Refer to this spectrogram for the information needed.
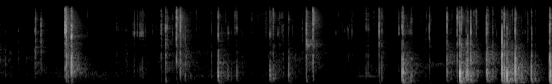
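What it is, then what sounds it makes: Dry soap plate snapping. A small, thin, flat beige piece of dried soap, solid and brittle, is held in both hands and snapped into smaller bits with the fingertips over a pile of soap fragments. The result is a quick series of separate dry, bright cracks and crisp crunches that stop almost instantly, with soft crumbling between them.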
